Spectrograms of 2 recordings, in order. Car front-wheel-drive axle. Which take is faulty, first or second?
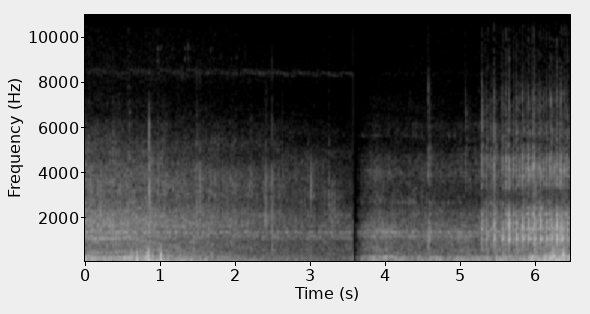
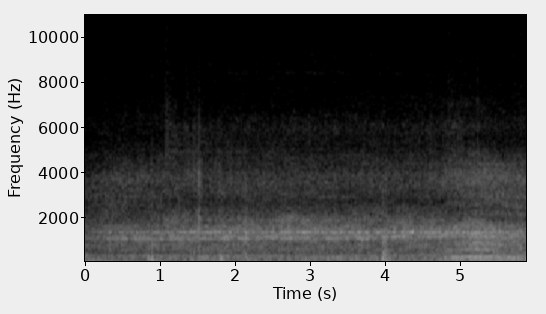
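first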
